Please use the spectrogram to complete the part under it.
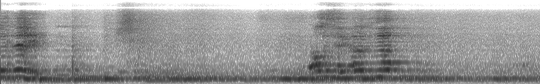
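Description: A young woman speaks close to a phone microphone.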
